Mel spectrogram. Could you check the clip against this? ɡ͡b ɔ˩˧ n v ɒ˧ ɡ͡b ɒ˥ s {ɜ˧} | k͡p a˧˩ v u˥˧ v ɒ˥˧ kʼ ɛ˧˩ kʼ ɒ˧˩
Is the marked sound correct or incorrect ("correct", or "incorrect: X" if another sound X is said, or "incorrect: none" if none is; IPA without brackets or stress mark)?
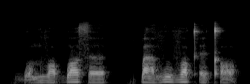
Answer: correct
